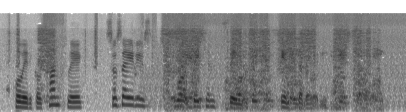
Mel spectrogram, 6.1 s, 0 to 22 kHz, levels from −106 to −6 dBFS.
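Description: From 0.0 to 0.65 s and again from 0.98 to 2.4 s the speech sinks by as much as about 25 dB, thinning and breaking into fragments. This is speech suppressed in double talk, likely from an echo canceller that could not tell the local talker from loudspeaker echo while both sides spoke, so it turned everything down. The audio loses level rather than gaining anything, which separates it from an echo fault.

From 2.56 to 2.6 s a brief scrap of the voice returns about 0.87 s late and about 10 dB below the speech. This is an echo leak, likely where a speakerphone's echo canceller let part of its microphone pickup of the far-end playback slip through and sent it back. The delayed repeat adds a sound rather than removing one, which sets it apart from the suppression.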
